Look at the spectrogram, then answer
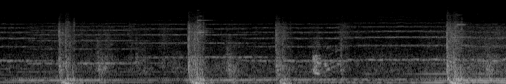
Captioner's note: calm music; gunshots popping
